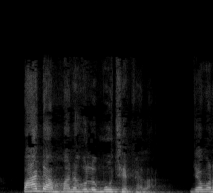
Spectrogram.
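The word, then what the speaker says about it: padang: যায় এমন বলতে গেলে পাডান কথাটি বলতে পারে আরেকটা আছে পাডাং পি এ ডি এ এন জি উচ্চারণটা হবে পা ডাং এই পাডাং মানে কিন্তু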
